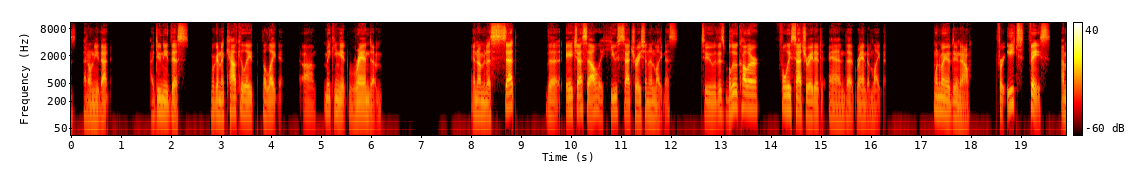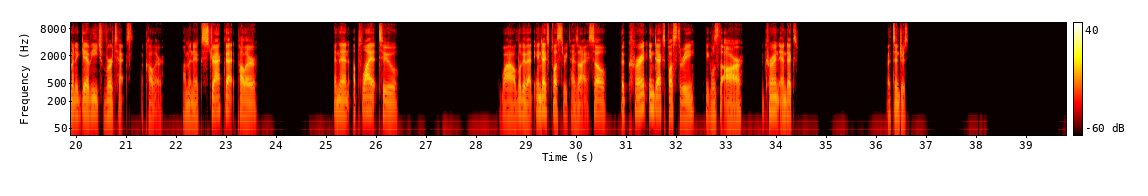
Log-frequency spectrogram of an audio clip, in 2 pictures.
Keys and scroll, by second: 6.8 super+z, 16.2 super+z, 21.0 super+z, 23.4 super+z, 33.0 super+z, 37.9 super+z.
